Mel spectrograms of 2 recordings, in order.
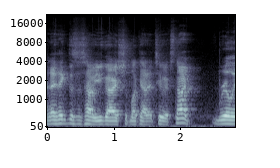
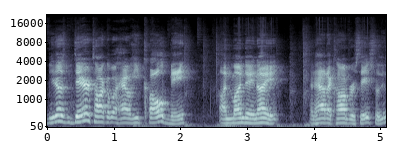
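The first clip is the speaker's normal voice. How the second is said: ordinary talk, nothing marked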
